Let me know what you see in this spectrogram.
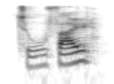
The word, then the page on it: accident: American English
